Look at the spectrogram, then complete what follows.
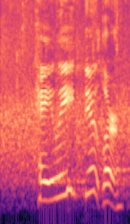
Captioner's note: cheering; applause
